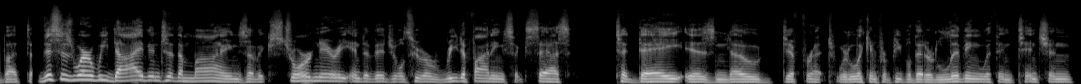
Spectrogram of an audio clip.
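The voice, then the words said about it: Slightly raspy voice. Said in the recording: “I've got a little raspy thing going”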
